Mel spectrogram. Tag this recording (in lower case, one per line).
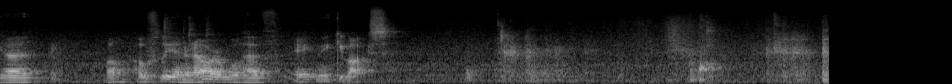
speech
